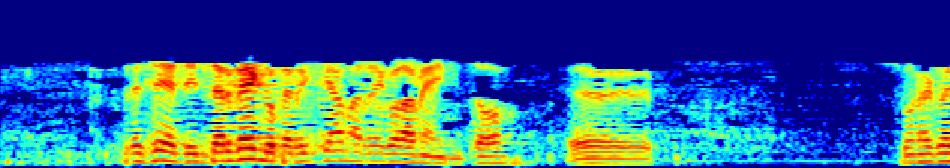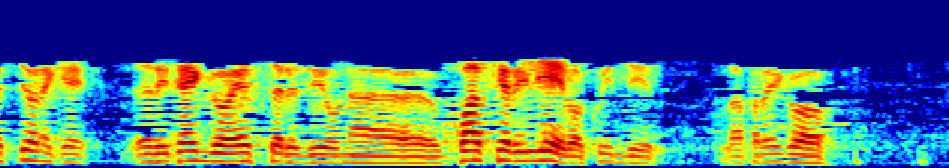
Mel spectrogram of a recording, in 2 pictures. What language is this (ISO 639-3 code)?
ita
